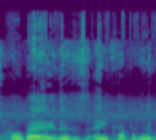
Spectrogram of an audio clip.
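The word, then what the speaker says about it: Hobé: brand that is H OBE and that is pronounced tobei this is a company that was founded in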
